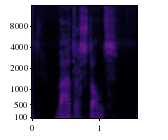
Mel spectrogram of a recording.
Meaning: water level
- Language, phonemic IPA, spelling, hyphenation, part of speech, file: Dutch, /ˈʋaːtərstɑnt/, waterstand, wa‧ter‧stand, noun, Nl-waterstand.ogg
